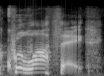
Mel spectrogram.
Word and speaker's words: Quillathe: It's spelled Q-U-I-L-L-A-T-H-E. No one can actually remember how to say it. Just call her Quill. No one pronounces it right. They all go Quillathe or Quillathe. It's Quillathe. Quill. Just go with Quill.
